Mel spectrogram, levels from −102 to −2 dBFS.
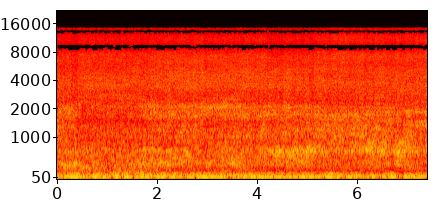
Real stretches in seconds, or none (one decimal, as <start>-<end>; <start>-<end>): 0.0-5.7; 6.2-7.4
